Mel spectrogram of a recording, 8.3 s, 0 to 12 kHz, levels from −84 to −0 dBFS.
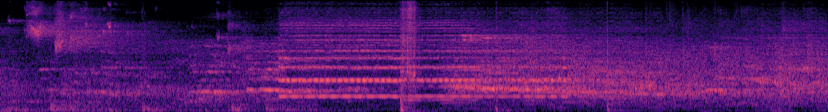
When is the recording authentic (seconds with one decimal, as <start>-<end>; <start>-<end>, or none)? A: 0.0-2.4; 6.6-7.6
